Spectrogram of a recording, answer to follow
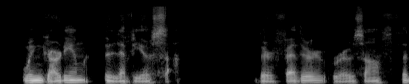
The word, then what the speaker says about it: Wingardium Leviosa: Wingardium Leviosa, he shouted, waving his long arms like a windmill. You're saying it wrong, Harry heard Hermione snap. It's Wingardium Leviosa. The gar, nice and long.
